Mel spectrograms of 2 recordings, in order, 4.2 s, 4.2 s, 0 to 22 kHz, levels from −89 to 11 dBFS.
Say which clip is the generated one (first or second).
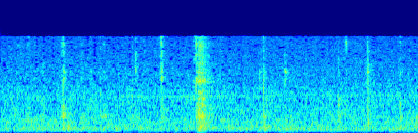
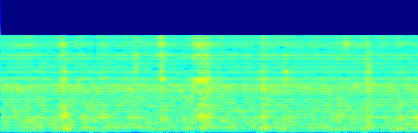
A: second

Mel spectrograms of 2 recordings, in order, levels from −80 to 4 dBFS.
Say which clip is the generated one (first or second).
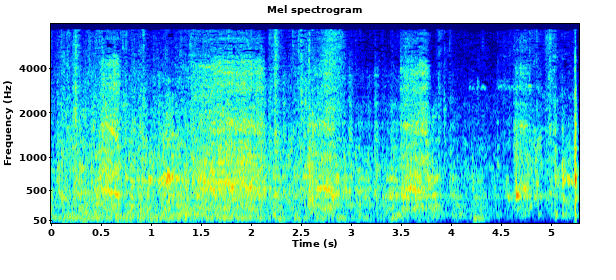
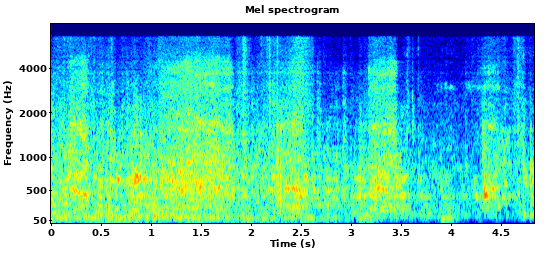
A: second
